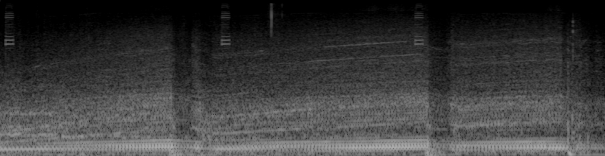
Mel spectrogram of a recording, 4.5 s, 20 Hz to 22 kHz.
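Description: A BMW M2 drift car in the CarX racing game revving its engine, a steady buzzing drone with two brief dips where the revs drop and climb again, close and without talk.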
